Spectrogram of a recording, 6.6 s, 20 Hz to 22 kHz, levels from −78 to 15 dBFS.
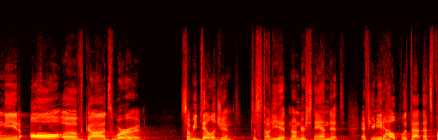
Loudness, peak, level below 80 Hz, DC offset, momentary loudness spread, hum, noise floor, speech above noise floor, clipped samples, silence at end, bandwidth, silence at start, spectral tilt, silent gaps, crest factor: -20 LUFS; -6 dBFS; -72 dBFS; under 0.1%; 14 LU; none; -51 dBFS; 32 dB; under 0.1%; 0 s; 18 kHz; 0 s; -3.5 dB/octave; none; 14 dB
